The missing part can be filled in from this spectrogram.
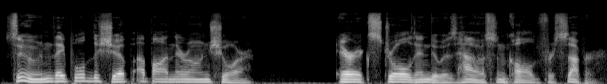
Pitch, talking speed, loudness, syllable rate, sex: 110 Hz, 190 wpm, -17 LUFS, 5.3 syllables/s, male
